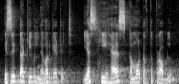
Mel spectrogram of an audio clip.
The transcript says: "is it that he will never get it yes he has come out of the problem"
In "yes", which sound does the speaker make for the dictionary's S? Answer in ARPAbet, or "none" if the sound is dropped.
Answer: S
